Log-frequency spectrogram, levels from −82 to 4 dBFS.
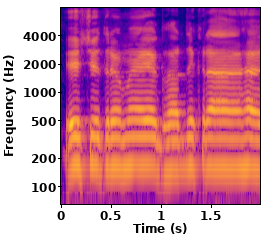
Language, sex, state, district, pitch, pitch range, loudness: Hindi, male, Jharkhand, Garhwa, 165 Hz, 160-165 Hz, -14 LUFS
